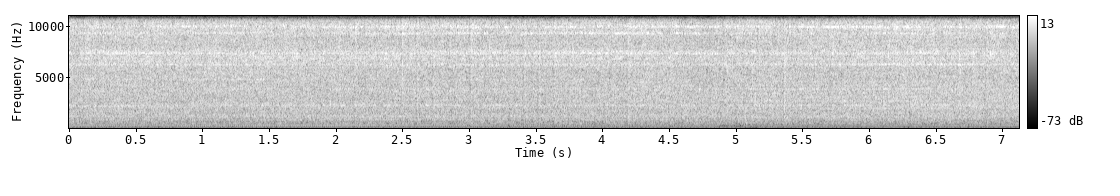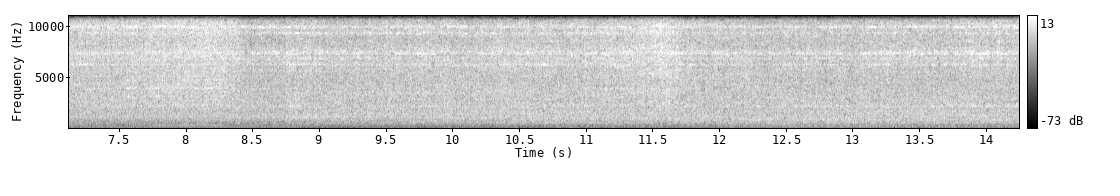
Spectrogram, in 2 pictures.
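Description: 16 HP engine of a horizontal band sawmill running steadily at working speed while the band blade saws through a teak log. About eight and a half seconds in, the steady engine note gives way to a rougher, lower sound.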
